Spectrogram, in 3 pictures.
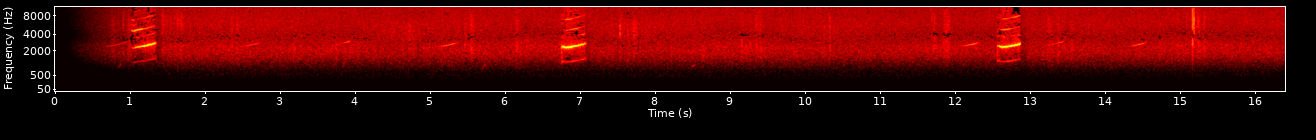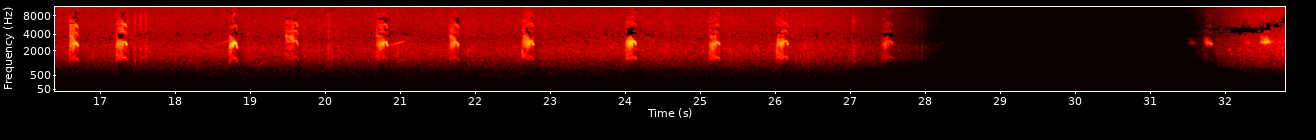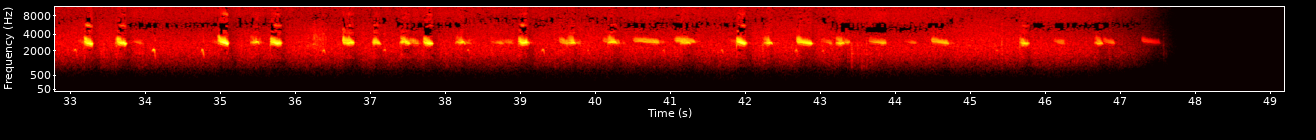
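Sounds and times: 
bar-tailed lark calls: 0:00.9 - 0:01.4, 0:06.8 - 0:07.2, 0:12.2 - 0:13.0, 0:16.6 - 0:17.5, 0:18.6 - 0:19.8, 0:20.7 - 0:21.9, 0:22.6 - 0:22.9, 0:24.0 - 0:24.3, 0:25.1 - 0:25.4, 0:26.0 - 0:26.3, 0:31.8 - 0:47.6.

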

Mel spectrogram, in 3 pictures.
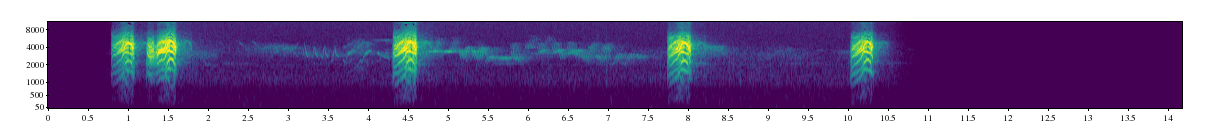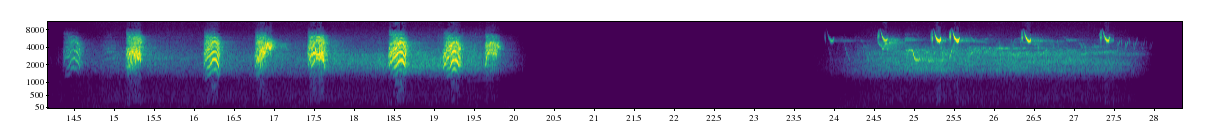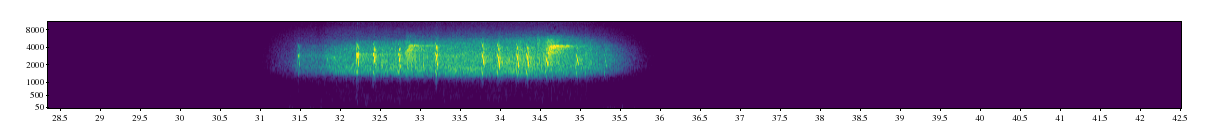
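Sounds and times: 
Brambling calls: 0:00.8 - 0:01.8, 0:04.3 - 0:06.8, 0:07.8 - 0:08.3, 0:10.0 - 0:10.4, 0:14.4 - 0:19.8, 0:24.4 - 0:27.6, 0:31.4 - 0:35.5.

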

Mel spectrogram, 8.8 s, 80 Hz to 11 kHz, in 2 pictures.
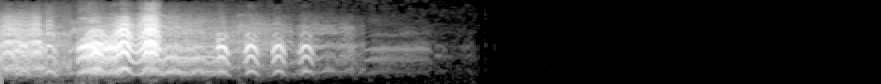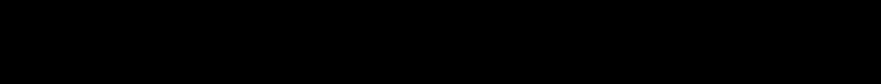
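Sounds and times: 
slender-billed gull calling at the nest: 0:00.0 - 0:02.0.

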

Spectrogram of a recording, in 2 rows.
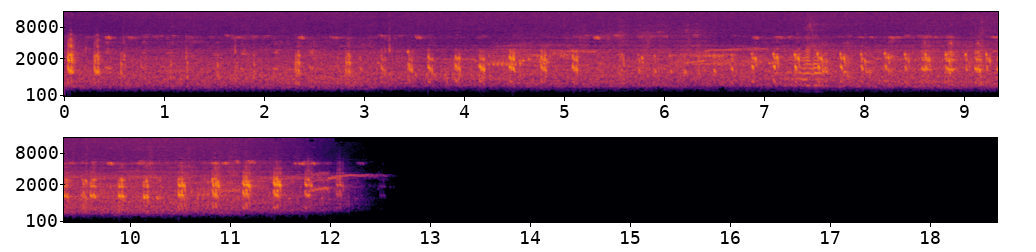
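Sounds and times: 
Magnificent frigatebird giving dry clicking pulses: 0:00.0 - 0:12.2.

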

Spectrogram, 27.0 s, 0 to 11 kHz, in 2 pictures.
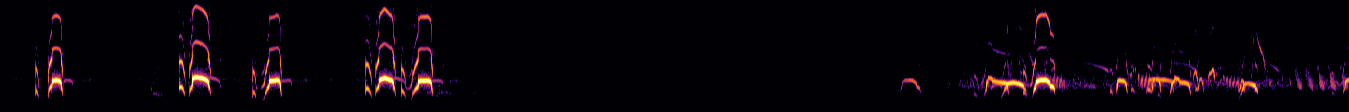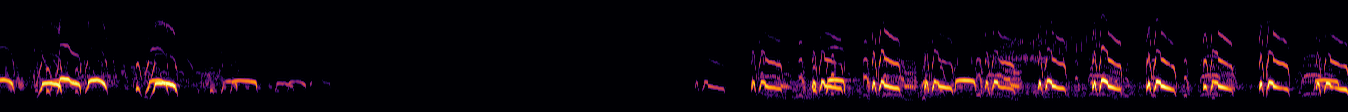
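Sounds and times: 
Eurasian oystercatcher piping calls: 0:00.3 - 0:00.7, 0:01.7 - 0:02.9, 0:03.6 - 0:04.5, 0:09.0 - 0:16.7, 0:20.4 - 0:26.9.

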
